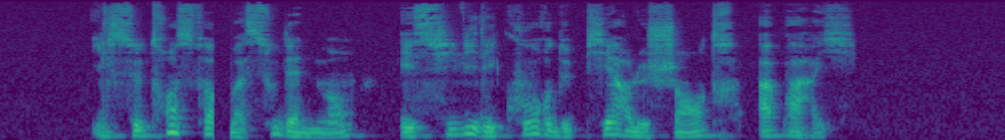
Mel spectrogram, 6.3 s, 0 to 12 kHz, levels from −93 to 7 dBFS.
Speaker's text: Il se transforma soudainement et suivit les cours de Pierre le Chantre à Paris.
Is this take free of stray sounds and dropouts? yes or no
no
